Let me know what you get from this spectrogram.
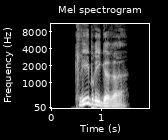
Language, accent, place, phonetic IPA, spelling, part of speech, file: German, Germany, Berlin, [ˈkleːbʁɪɡəʁə], klebrigere, adjective, De-klebrigere.ogg
- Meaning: inflection of klebrig: 1. strong/mixed nominative/accusative feminine singular comparative degree 2. strong nominative/accusative plural comparative degree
